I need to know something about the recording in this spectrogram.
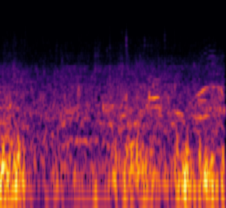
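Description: Wind buffeting the microphone, over the splashing of swimmers' strokes in the pool and faint distant voices.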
